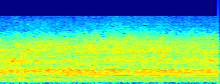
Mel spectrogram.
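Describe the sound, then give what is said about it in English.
An aircraft engine roars at wide-open throttle before a takeoff run, a loud, steady, rough drone that holds constant throughout with no voices. “Now, open the throttle up wide.”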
